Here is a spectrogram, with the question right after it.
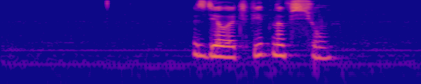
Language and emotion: Russian, neutral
